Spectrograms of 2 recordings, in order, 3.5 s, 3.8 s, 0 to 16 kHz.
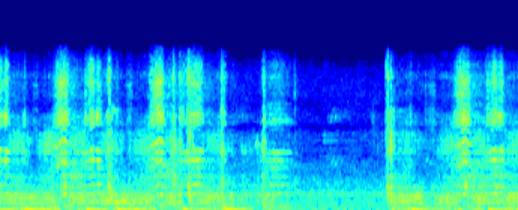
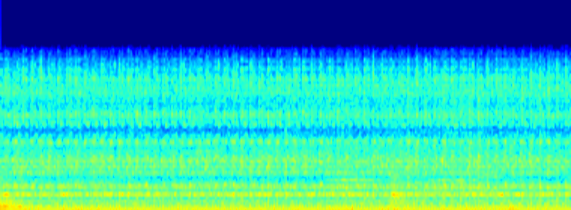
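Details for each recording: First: Kubota L2002DT tractor, D1302 20hp diesel, decompression release stuck: slow, labored cranking at about three to four strokes a second, with a pause and a retry, never firing; hard starting from the stuck decompression release. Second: Kubota L2002DT tractor, D1302 20hp diesel, after fixing hard starting caused by a stuck decompression release: steady, even diesel clatter at constant idle with no misses or knocks; idling normally.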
